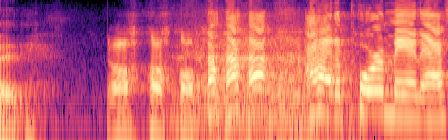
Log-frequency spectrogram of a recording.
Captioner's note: chuckles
